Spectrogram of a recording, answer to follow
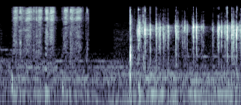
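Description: Two short scratchy swishes, then a fast run of computer keyboard typing clicks from about two seconds in: a typing sound effect for on-screen text being typed out.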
